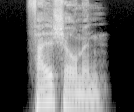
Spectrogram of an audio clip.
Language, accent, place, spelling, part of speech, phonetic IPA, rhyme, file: German, Germany, Berlin, Fallschirmen, noun, [ˈfalˌʃɪʁmən], -alʃɪʁmən, De-Fallschirmen.ogg
- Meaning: dative plural of Fallschirm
